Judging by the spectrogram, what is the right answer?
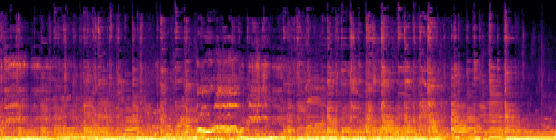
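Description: Live band music: acoustic guitars strummed over electric keyboard chords, with some singing, carrying through the close of a country-rock song.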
